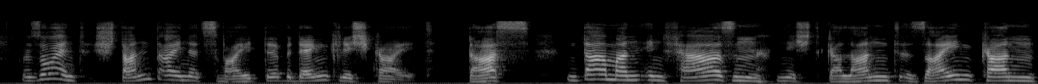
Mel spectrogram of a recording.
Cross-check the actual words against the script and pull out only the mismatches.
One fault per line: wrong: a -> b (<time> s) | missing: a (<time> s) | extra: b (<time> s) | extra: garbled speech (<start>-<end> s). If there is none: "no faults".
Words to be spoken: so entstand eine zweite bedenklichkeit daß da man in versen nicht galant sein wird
wrong: wird -> kann (9.8 s)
